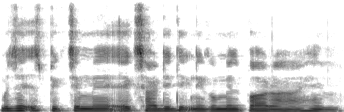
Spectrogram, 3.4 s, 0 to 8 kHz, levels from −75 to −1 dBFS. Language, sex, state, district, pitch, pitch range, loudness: Hindi, male, Arunachal Pradesh, Papum Pare, 120 Hz, 120-130 Hz, -17 LUFS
